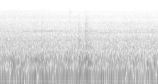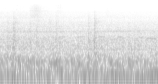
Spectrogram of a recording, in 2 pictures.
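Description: Hankyu electric train running away down the track, with steady low rumble and sharp wheel clicks over the rail joints about every second and a half, slowly fading.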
